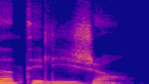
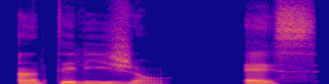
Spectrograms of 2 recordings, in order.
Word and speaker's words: intelligents: Les amis de Lucas sont très intelligents. Analysons les, S muet, ami, S muet. Lucas, ici le S se prononce, c'est un nom propre. Son, T muet. Très, S muet. Intelligent, S et T muet.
